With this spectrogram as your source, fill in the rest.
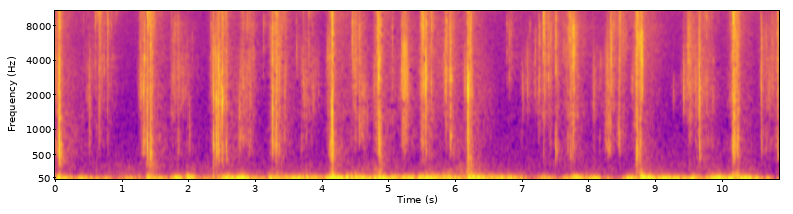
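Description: A bamboo fork is repeatedly poked and pressed into a flat blue slime patch with foam beads on a white plate. It makes a steady run of sharp, bright crunching and crackling pops over a quiet low rumble. Each crunch stops almost at once.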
